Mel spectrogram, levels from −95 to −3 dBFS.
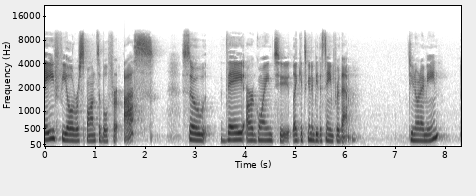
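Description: Nothing in this speech recording stood out as a technical problem on listening.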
